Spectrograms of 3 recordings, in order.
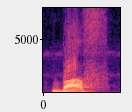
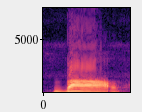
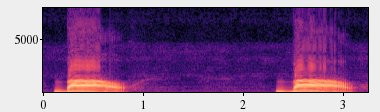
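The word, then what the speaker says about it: bough: pronunciation plays an important role if you say buff nobody will understand that but if you pronounce it correctly everybody will be able to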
